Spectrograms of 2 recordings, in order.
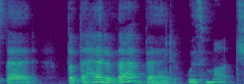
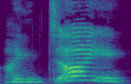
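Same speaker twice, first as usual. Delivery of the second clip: crying out; 6 semitones higher than usual. Acted. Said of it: "cried Baby Bear".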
